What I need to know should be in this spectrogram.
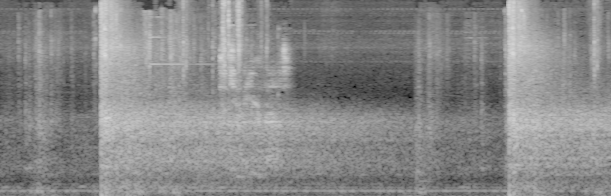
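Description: A rifle fires with sharp, loud cracks.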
